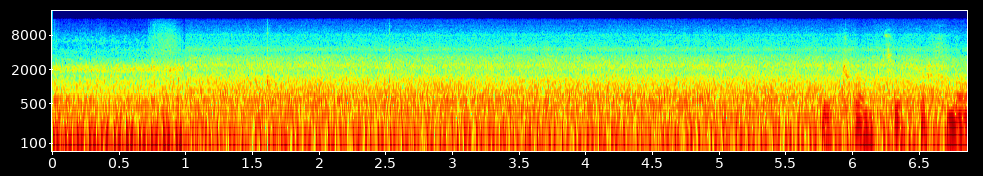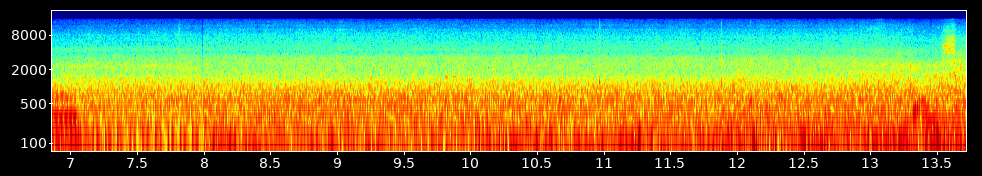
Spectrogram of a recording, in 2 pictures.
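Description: A stream rushes and splashes over rocks nearby.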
